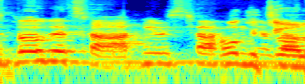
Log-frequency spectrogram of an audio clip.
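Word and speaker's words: Bogotá: that it's pronounced bogada it was bogota was talking about like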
